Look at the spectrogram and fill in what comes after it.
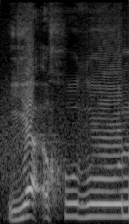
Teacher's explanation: یہاں پر دیکھیں حمزہ ساکنہ ہے تو اس کو جھٹکا دے کر پڑھیں گے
